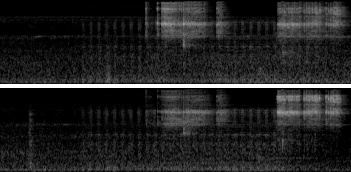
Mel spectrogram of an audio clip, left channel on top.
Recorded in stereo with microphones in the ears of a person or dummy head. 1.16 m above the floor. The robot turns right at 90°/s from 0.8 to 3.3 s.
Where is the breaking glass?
No breaking glass in this recording.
